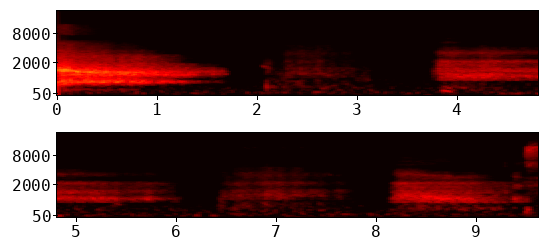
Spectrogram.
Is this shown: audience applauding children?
no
